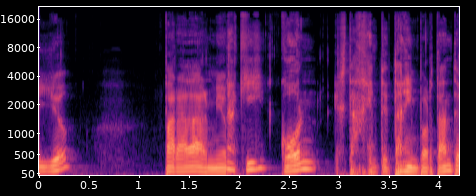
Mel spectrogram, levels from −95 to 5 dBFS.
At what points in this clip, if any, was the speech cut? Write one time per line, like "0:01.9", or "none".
0:01.9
